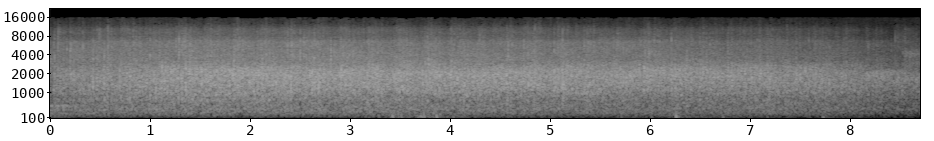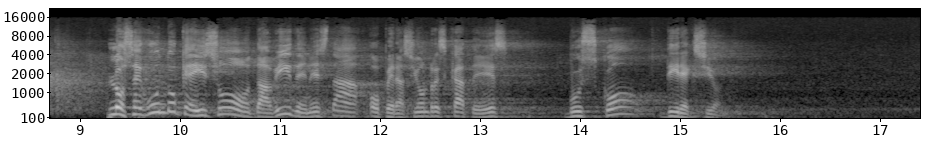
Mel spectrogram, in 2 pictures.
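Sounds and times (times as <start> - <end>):
audience applause: 0.0 - 9.3
speech: 9.3 - 15.6.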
